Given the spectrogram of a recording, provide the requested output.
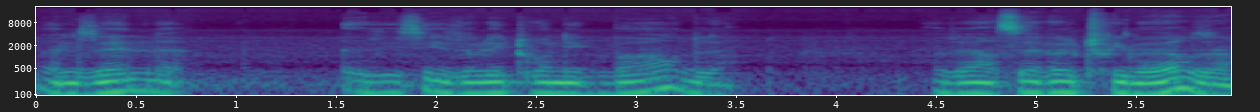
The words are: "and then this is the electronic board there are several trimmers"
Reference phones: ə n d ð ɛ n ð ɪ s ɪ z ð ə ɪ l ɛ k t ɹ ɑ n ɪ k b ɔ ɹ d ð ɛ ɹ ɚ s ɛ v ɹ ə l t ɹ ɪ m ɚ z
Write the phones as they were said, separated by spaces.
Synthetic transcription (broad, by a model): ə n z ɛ n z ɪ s ɪ z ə l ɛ k t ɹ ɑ n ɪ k b ɔ ɹ d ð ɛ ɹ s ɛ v ə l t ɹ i m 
